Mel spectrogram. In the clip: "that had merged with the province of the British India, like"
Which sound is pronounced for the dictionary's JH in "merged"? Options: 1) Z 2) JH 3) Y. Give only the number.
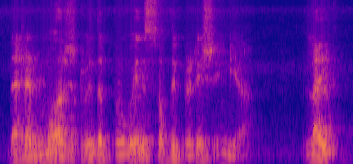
2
